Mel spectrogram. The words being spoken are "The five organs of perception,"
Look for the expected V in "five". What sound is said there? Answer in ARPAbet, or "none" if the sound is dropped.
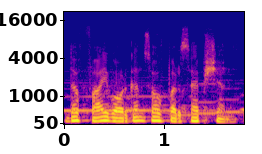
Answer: V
